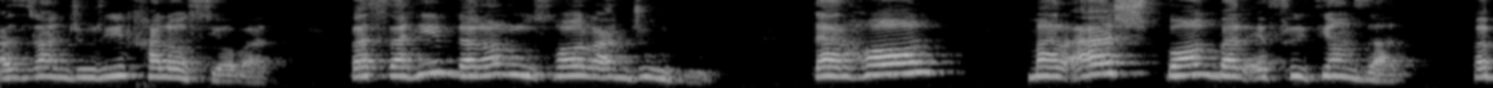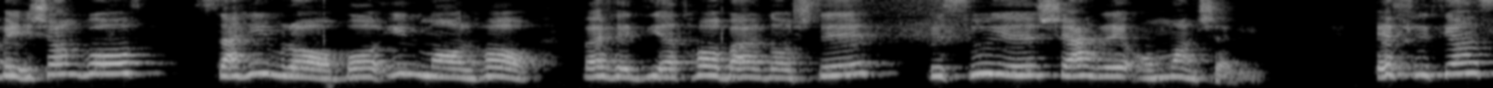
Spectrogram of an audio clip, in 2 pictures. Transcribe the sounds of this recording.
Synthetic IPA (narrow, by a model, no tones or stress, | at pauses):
æzɾænd͡ʒuːɾiːxælɒːsjɒːbæ̰ɾd̪̥̚ | væsæɦiːmd̪æɾɒnruːz̥hɒːɾænd͡ʒuːɾbṵːd̪̥̚ | d̪̥æɾɦɒːl | mæɾʔæʃbɒːnbæɾe̞fɾiːt̪ʰijɒnzæd̪̚ | væbe̞iːʃɒnɡoft̪ | sæɦiːmɾɒːbɒːʔiːnmɒːlɦɒː | væɦed̪ijæt̪ɦɒːbæɾd̪ɒːʃt̪e̞b̥e̞suːjeʃæhɾe̞ʔomːɒnʃæ̰vḭːd̪̥̚ | efɾiːt̪ʰijɑn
